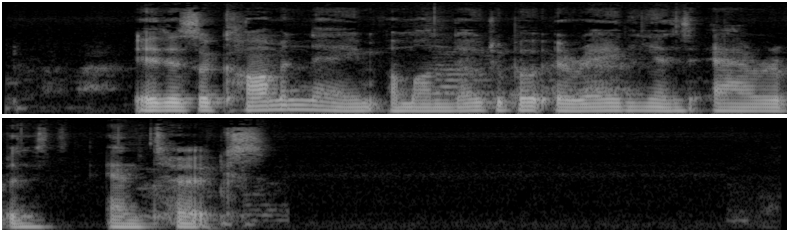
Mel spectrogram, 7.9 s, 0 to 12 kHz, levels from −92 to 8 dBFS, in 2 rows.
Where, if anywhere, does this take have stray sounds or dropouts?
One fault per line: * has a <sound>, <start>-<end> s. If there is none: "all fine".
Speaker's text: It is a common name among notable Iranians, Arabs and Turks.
all fine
